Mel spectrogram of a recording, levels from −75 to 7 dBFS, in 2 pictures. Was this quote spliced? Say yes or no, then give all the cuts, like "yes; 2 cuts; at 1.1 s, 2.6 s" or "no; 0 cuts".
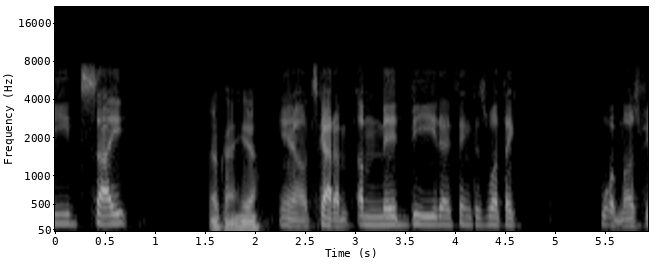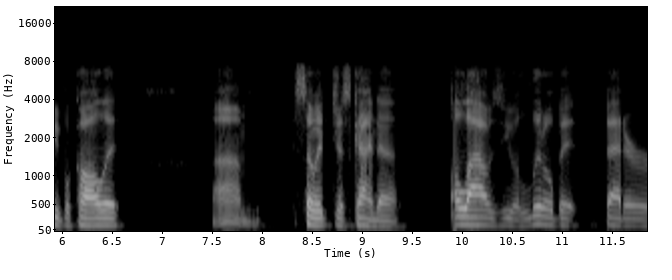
no; 0 cuts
